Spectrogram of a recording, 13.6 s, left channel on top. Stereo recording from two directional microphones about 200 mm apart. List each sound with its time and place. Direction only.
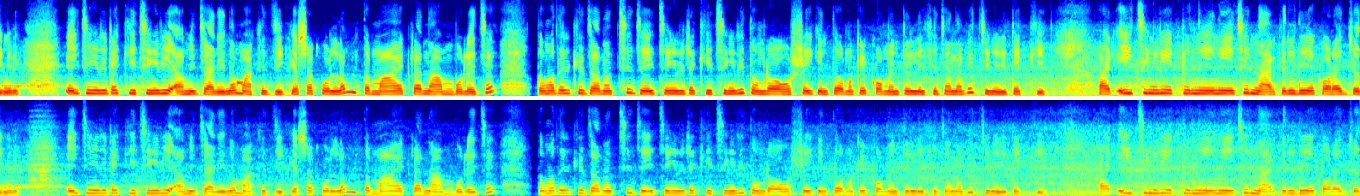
0.7 s speech: 50° left (ahead or behind)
